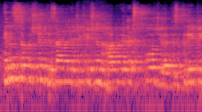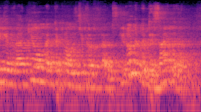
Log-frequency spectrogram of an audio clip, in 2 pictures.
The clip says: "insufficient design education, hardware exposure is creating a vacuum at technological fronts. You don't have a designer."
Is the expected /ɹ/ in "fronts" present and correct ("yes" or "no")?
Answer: no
